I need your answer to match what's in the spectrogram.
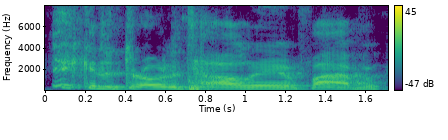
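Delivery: ordinary talk, nothing marked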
